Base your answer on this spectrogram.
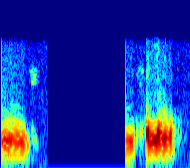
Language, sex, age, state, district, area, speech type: Tamil, male, 18-30, Tamil Nadu, Viluppuram, rural, conversation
